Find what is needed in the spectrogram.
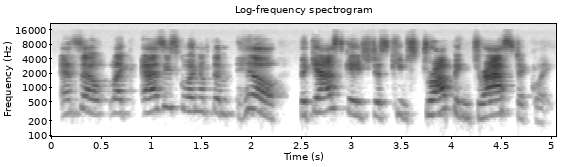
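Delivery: normal talking voice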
